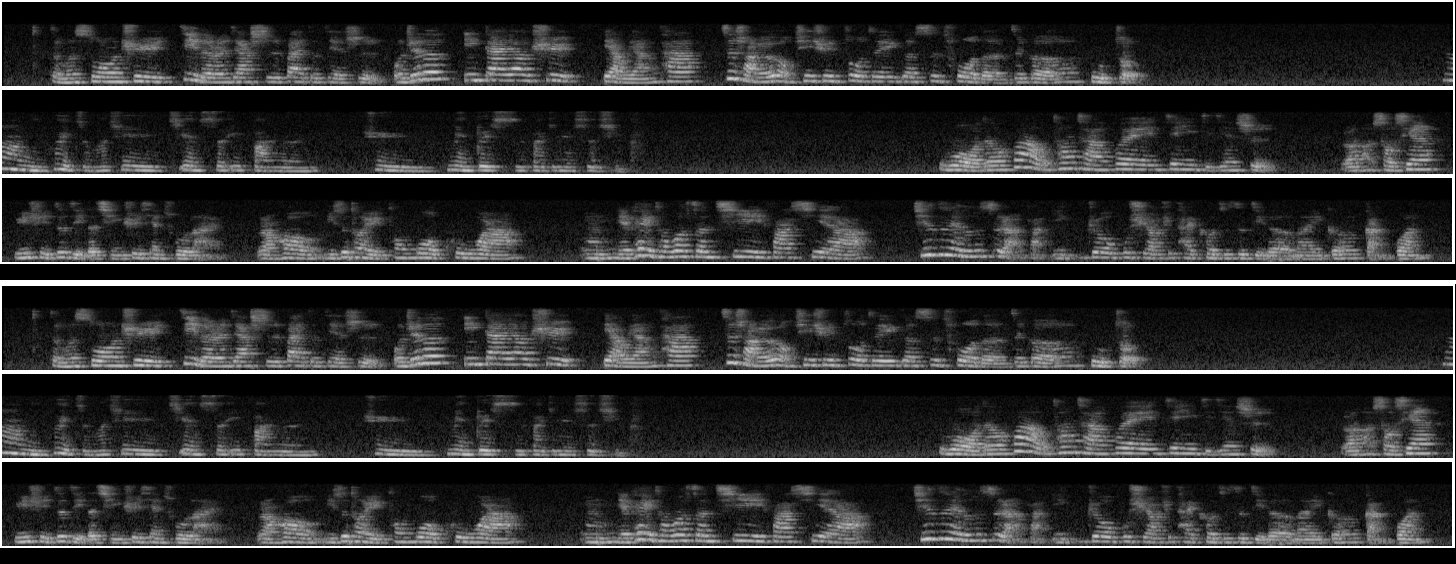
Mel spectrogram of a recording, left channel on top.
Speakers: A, on the right; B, on the right.
A: 怎么说，去记得人家失败这件事。我觉得应该要去表扬他，至少有勇气去做这一个试错的这个步骤。
B: 那你会怎么去建设一般人去面对失败这件事情啊？
A: 我的话，我通常会建议几件事。呃，首先允许自己的情绪先出来，然后你是可以通过哭啊，嗯，也可以通过生气发泄啊。其实这些都是自然反应，就不需要去太克制自己的那一个感官。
